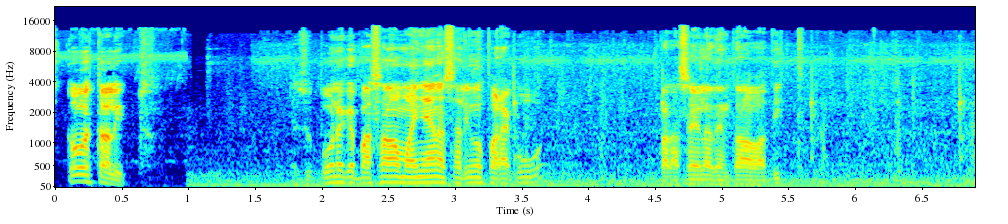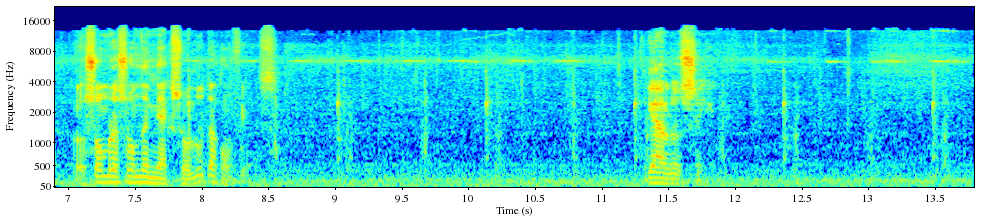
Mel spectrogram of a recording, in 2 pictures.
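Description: A car engine hums inside a car.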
